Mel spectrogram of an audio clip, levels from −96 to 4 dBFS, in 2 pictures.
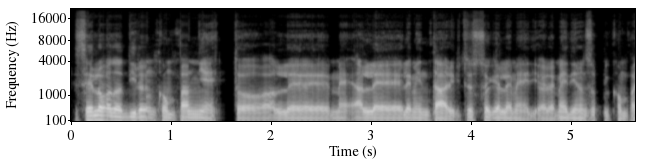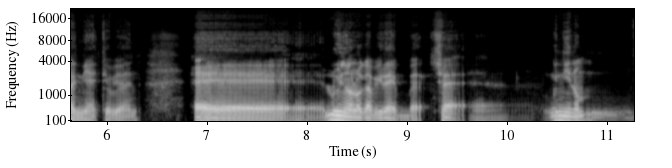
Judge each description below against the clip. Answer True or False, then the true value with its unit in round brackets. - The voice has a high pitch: False (85 Hz)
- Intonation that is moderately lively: True (3.1 semitones)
